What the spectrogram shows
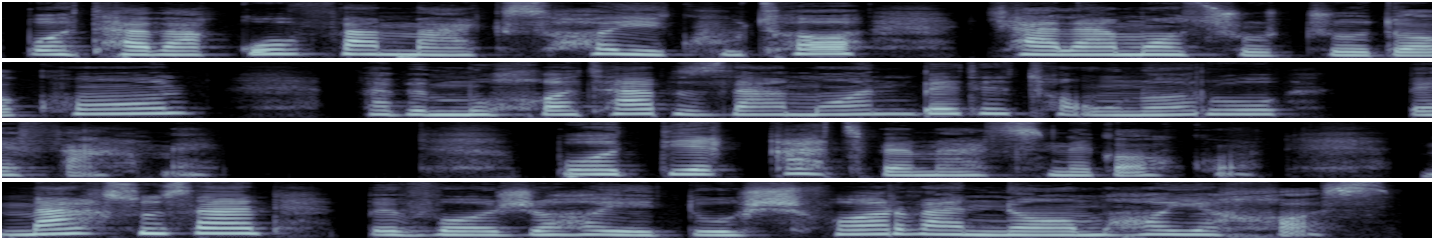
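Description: A woman hosting a podcast lesson on voice work, explaining things clearly and step by step. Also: a little high, no room sound, studio quality. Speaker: voice-acting teacher.

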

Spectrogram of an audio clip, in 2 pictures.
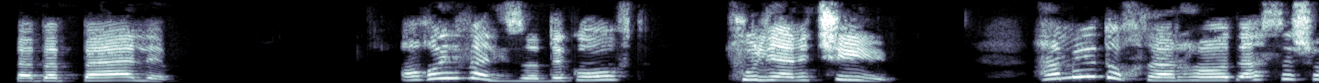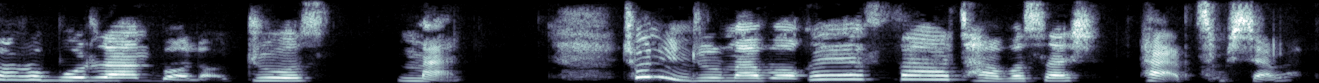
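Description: A high-voiced woman reads a humorous first-person story aloud. She tells it lively and slows down for the punchlines. The recording is dry and close. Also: no room sound.

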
